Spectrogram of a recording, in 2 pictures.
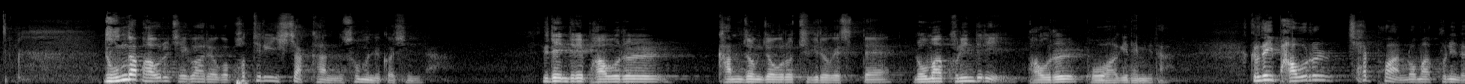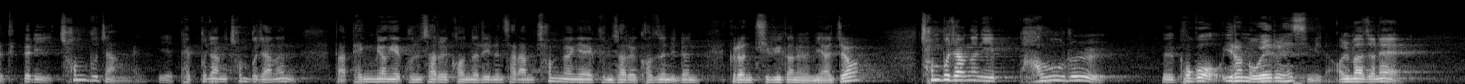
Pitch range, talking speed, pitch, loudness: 110-155 Hz, 295 characters per minute, 125 Hz, -19 LUFS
